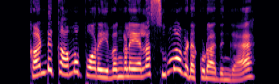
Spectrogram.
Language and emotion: Tamil, angry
